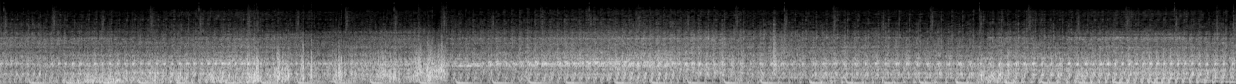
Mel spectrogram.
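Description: Close, loud thumping from a Royal Enfield Classic BS6 motorcycle in gun metal grey on a test ride, the engine beating in a steady rapid rhythm with rising and falling throttle and constant wind and road noise.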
